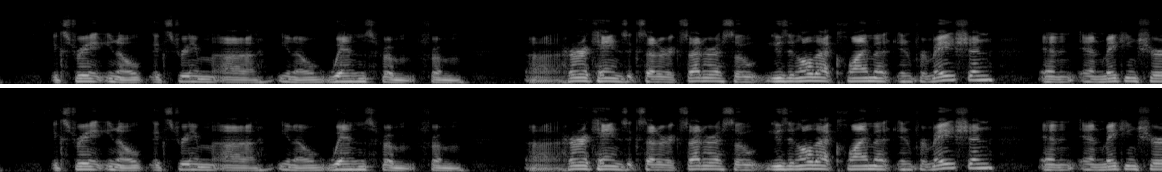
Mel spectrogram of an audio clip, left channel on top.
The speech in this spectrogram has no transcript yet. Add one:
extreme winds from hurricanes, et cetera. So using all that climate information and making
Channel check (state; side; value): identical; both; correlation 1.00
